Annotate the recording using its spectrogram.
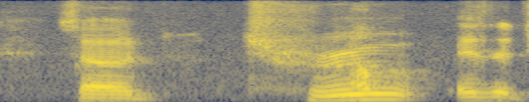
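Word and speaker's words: TRVE: So, True, is it True? True or True? Yeah. They pronounce V's as the letter U in Scandinavia.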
